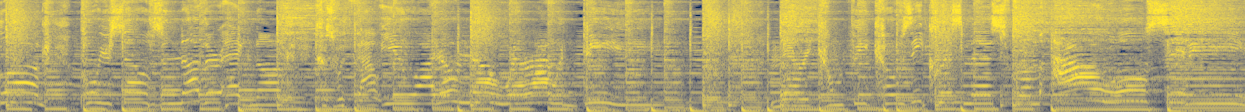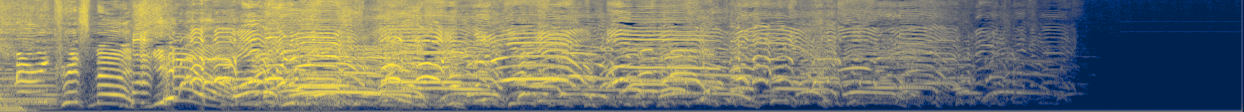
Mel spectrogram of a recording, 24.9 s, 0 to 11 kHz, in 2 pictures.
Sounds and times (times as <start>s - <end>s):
Speech: 12.6s - 17.4s.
